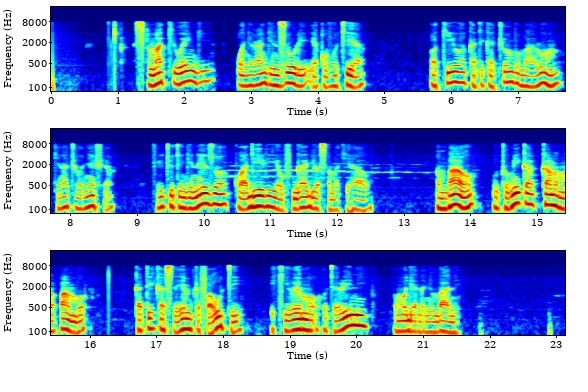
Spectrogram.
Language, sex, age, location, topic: Swahili, male, 25-35, Dar es Salaam, agriculture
